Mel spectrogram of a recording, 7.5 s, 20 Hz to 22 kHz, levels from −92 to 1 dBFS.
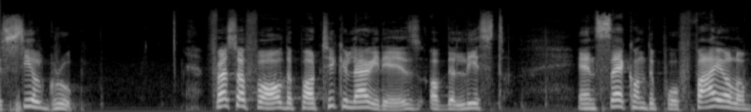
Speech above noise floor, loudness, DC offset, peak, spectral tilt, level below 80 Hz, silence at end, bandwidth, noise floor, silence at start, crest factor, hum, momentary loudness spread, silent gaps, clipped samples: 41 dB; -27 LUFS; under 0.1%; -8 dBFS; -3.5 dB/octave; -72 dBFS; 0 s; 14.5 kHz; -68 dBFS; 0 s; 20 dB; 60 Hz at -65 dBFS; 10 LU; none; under 0.1%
